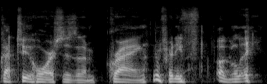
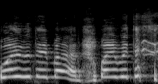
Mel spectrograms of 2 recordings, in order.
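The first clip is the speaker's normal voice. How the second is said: mock, very high, tearful, bewildered crying whimper; 3 dB louder than usual. Acting out how she cried behind trees near a pumpkin farm, imitating someone crying. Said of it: "she's like crying behind some trees".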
